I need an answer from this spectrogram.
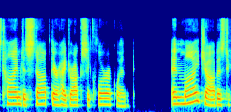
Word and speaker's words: hydroxychloroquine: And I think it's so much fun that everybody knows how to pronounce hydroxychloroquine because of the pandemic. Before then, it was like, the patient would say hydro something.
